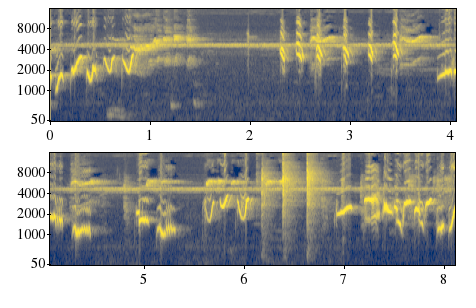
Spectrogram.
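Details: Frequent-singing white-rumped shama, freshly moulted, used to provoke other shamas into full song: varied phrases of clear slurred whistles, sharp clipped notes and quick downward flourishes, with a continuous thin high tone behind.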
